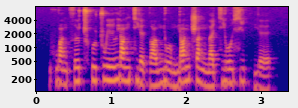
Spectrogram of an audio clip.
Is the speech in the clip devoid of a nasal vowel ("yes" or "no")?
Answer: yes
